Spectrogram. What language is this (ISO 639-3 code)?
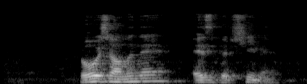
kur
